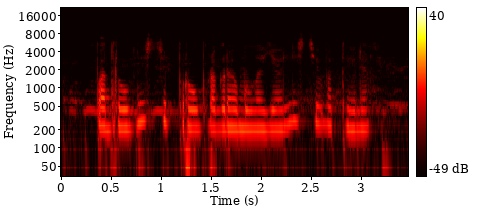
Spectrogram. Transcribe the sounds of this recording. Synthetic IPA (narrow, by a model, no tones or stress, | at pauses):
pɐd̪ɾobnəsʲt͡sʲɪpɾopɾɐɡɾamːʊlˠɐjalʲnəsʲtʲɪvɐt̪ɛlʲɪ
